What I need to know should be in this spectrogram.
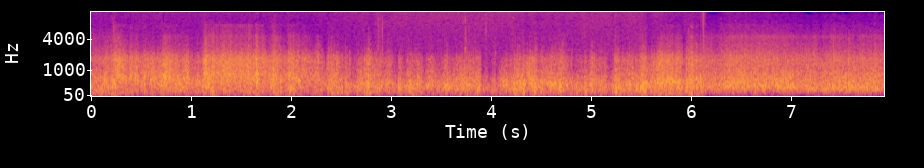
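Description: A volcano rumbles and roars steadily, with crackling bursts.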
